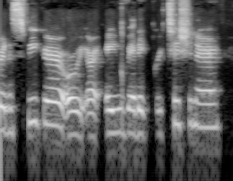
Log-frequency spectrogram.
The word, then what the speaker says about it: Ayurvedic: Shivani Gupta is an Ayurvedic practitioner. Am I saying it right? Yeah, I say it Ayurvedic.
